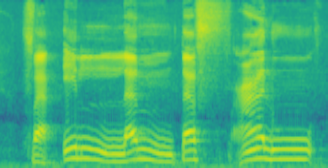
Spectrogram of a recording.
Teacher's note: seolah-olah huruf lamnya ini ada tasydidnya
